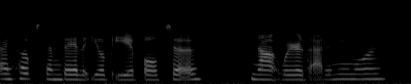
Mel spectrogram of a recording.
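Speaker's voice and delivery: hushed, quiet, softly spoken words. A game narrator voices a character speaking to the player's character, quiet. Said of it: "Sunny just quietly says".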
